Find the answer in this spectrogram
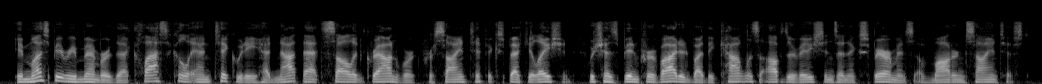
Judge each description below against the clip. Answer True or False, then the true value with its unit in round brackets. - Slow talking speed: False (165 wpm)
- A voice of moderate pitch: False (115 Hz)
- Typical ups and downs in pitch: True (3.1 semitones)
